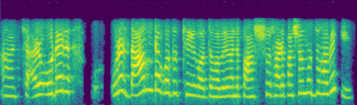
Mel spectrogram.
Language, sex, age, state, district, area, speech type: Bengali, female, 18-30, West Bengal, Purulia, rural, conversation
